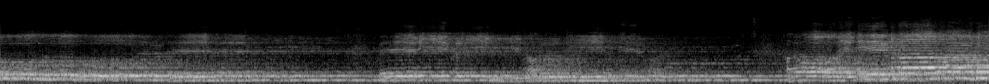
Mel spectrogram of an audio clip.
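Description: Voices chanting in long held notes, the pitch shifting together about four seconds in and again near eight seconds.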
